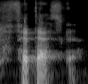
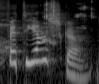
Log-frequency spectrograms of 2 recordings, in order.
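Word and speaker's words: Fetească: Fetele, and the variety is called Fetesca. Fetesca regala, yeah. – Oh, it's not Fetiashka. – No.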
